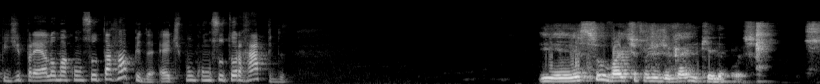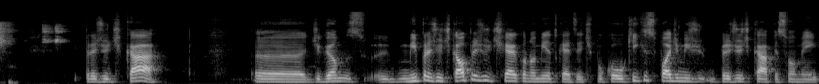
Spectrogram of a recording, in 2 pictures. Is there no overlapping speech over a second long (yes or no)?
yes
